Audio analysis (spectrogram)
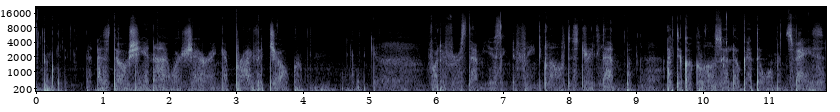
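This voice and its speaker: A whispering woman at a fairly slow pace, long, frequent pauses, noticeable background noise. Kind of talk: horror story narration, first person. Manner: whispered, soft-spoken.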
